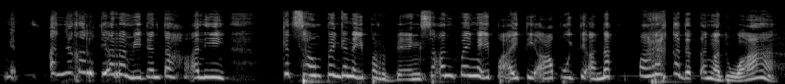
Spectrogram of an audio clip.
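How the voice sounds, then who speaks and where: An Ilocano radio drama wife, acted by a woman, pleading and emotional. Her voice sits high and moves up and down a lot, heard close and dry. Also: very animated, moderate pace, no room sound. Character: pleading, aggrieved young wife in a domestic drama.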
